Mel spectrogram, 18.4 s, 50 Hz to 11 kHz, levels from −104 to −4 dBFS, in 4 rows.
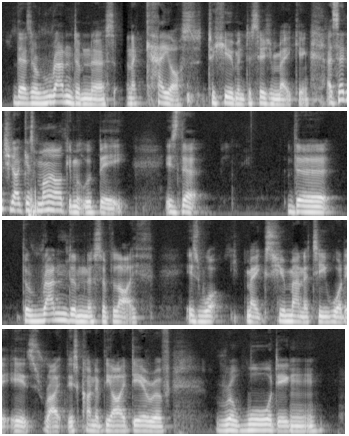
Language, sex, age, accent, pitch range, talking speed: English, male, 20-39, British, 120-140 Hz, 125 wpm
